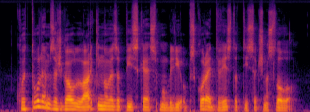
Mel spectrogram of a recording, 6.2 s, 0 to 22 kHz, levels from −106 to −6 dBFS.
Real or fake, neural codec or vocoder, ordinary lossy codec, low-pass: real; none; none; none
